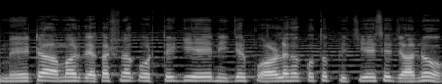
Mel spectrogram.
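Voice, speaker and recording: Man playing a resigned, ailing father, flat delivery. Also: fairly high pitch, brisk, soft background music, natural voice. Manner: resigned, subdued. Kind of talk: Bengali fairy-tale cartoon voice acting.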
